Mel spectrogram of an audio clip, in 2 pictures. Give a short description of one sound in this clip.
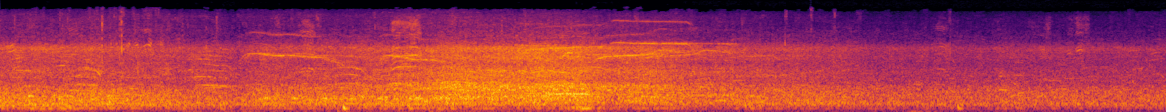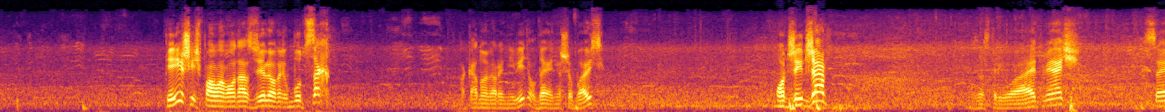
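A large stadium crowd murmurs and chants steadily outdoors.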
